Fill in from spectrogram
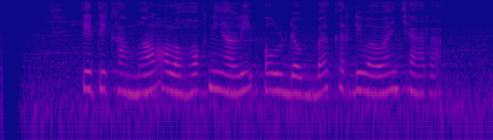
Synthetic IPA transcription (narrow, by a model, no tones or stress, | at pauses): t̪it̪ikamalɔlɔɦɔk̚niŋalipauldɔɡ̚bakərdiwawaɲt͡ʃaɾa̰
